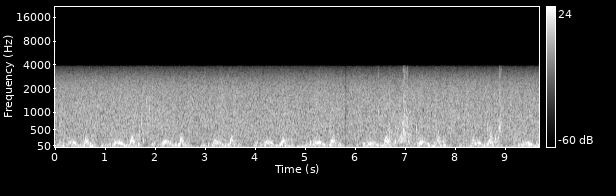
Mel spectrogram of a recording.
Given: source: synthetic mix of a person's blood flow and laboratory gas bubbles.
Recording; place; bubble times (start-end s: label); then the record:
Doppler ultrasound of blood flow; precordium
1.64-1.92 s: bubbles
6.45-6.50 s: bubbles
6.62-7.17 s: bubbles
7.20-7.27 s: bubbles
8.63-8.68 s: bubbles
8.80-9.13 s: bubbles
From the record:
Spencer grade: 2 (many but less than half of the cardiac periods contain bubble signals, singularly or in groups); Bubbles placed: anywhere in the cardiac cycle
